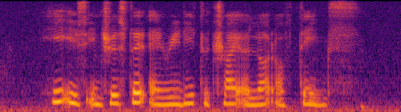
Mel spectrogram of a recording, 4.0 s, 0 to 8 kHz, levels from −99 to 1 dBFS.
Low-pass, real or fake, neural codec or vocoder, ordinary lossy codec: none; real; none; none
